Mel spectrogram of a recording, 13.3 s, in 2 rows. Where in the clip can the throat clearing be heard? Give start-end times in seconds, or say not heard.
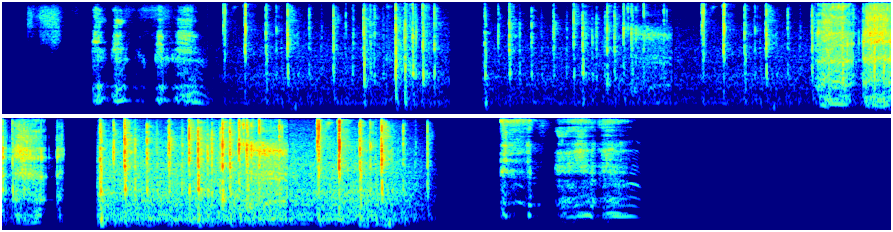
0.3-1.6, 6.0-7.2, 10.4-11.4.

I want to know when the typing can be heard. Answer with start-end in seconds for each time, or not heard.
1.6-9.9.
